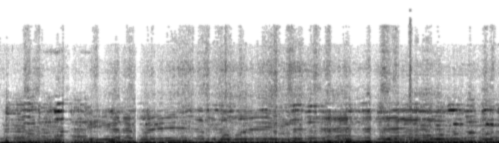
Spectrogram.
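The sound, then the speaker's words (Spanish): Steady low engine rumble and road noise from a moving taxi, continuous and fairly loud throughout, with muffled voices and the radio, playing tangos, drifting over the drone, on a three-quarter-hour ride from the city centre to Pietrabuena. “Ein Taxi, in dem das Radio, auch wenn es klischiert tönt, ununterbrochen Tangos abspielt, führte uns in einer Dreiviertelstunde vom Zentrum nach Pietrabuena.”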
